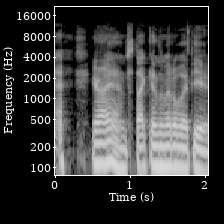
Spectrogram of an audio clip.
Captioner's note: laughs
